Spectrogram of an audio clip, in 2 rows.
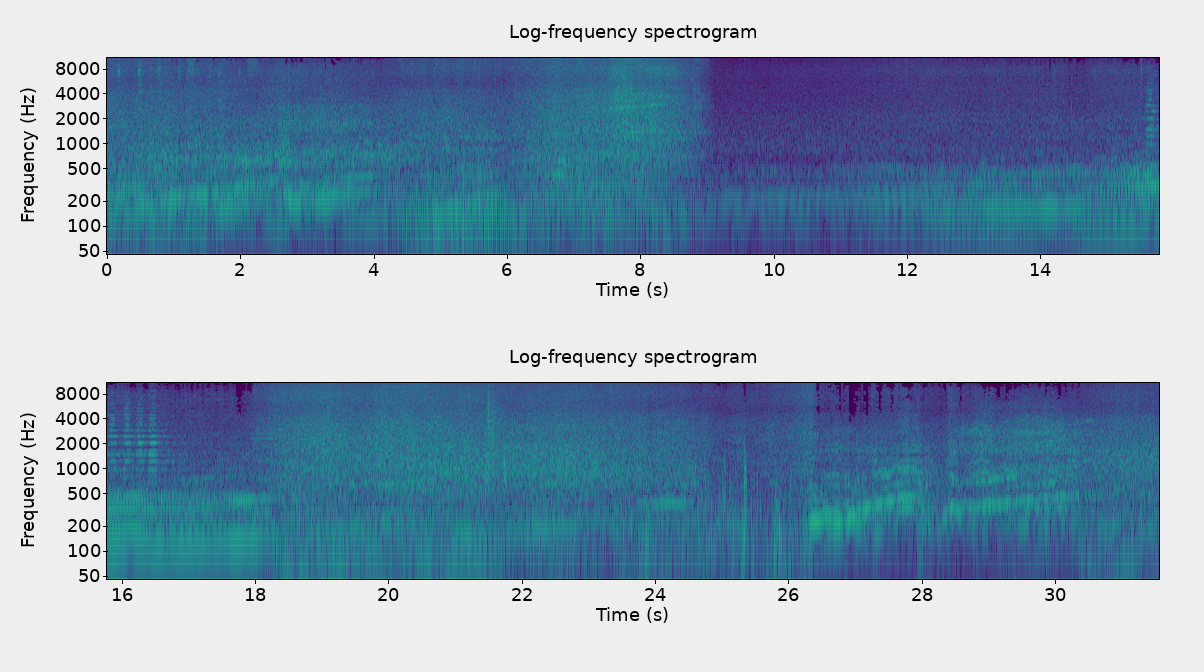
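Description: Lamborghini Huracán V10 engines accelerating away through city traffic, the revs climbing again and again through the gears. There are several loud passes, with a quieter stretch in the middle.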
